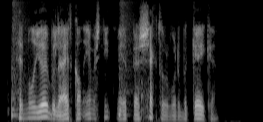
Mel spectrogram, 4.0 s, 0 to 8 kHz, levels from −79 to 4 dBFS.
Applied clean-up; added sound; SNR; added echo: none; Snare drum; 19 dB; none.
